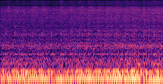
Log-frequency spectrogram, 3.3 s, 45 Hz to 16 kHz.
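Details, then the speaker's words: 1928 Ford Model A roadster race car with a 4-port overhead valve head conversion, just started ice cold with the choke still partly out: deep, low, even four-cylinder chuffing idling down smooth and steady, with really good oil pressure. "It's ice cold. So, but we got really good oil pressure."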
